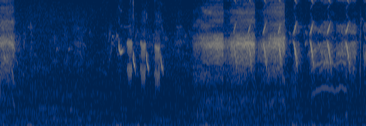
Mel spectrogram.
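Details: Myna vocalising: a few short whistled slurs, a long harsh hissing screech, then a quick series of sharp chips and a low wavering whistle at the end.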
